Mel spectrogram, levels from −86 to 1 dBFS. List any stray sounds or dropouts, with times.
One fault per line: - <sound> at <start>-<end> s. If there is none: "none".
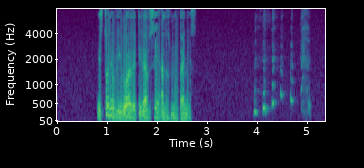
- laugh at 3.9-5.1 s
